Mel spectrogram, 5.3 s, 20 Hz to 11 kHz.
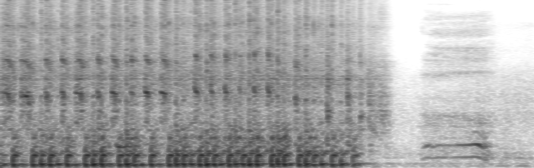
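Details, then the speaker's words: Temporary twin-cylinder motorcycle engine, plugs fitted and fuel connected, on a weak battery: the starter churns at about 3.5 beats per second with occasional pops but the engine does not catch. It cranks but does not start. "it's making popping noises she's not running though"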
